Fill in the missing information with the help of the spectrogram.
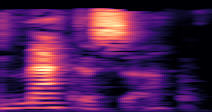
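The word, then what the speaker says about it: machaseh: M-A-C-H. A-S-E-H, pronounced as Makasa, okay?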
